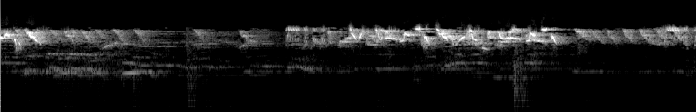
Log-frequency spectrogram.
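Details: Lure and tutor recording of a male common iora from Lombok: quick, scratchy twittering phrases repeated in dense runs, quieter start, then a sustained loud chattering stretch over a faint low tone.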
